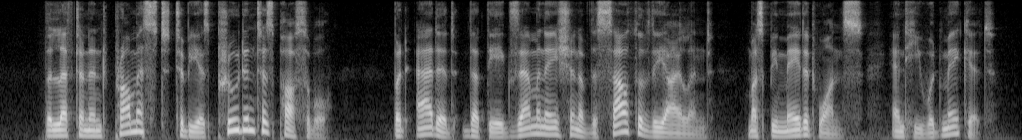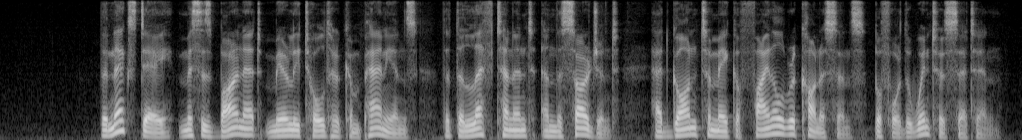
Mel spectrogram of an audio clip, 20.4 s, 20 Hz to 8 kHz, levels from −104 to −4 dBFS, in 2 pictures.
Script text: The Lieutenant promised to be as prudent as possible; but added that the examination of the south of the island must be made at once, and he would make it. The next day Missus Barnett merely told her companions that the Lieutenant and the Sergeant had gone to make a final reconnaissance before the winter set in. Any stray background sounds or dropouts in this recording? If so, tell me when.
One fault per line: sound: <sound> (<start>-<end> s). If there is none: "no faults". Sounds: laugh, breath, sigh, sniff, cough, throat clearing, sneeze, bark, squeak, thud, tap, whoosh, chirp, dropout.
no faults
